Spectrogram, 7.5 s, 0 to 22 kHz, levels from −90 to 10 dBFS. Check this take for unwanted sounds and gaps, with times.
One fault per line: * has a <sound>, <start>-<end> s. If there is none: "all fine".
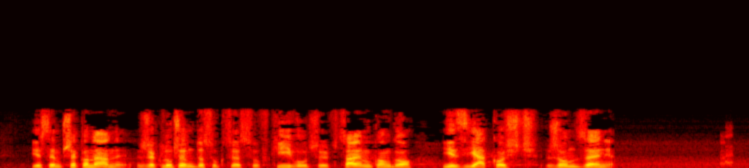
* has a laugh, 7.2-7.3 s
